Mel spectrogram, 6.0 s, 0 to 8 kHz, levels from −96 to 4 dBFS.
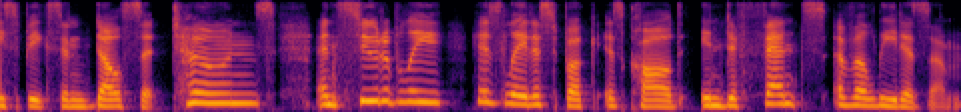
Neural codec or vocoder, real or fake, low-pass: none; real; 7.2 kHz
